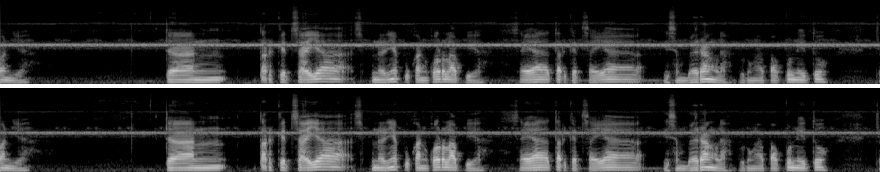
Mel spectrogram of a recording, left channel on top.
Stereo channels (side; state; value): both; normal; correlation 0.82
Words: ya. Dan target saya sebenarnya bukan korlap ya, target saya ya sembarang lah, burung apapun itu,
